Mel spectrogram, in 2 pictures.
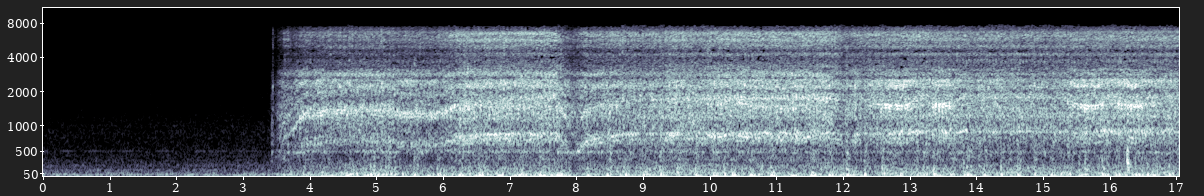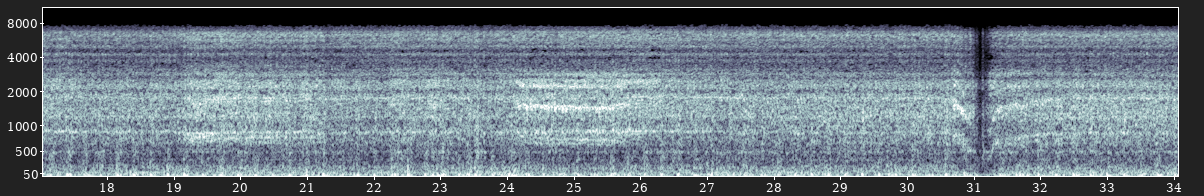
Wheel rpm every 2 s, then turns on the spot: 0, 20, 150, 190, 200, 220, 220, 230, 230, 230, 230, 230, 220, 230, 230, 150, 230.
none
